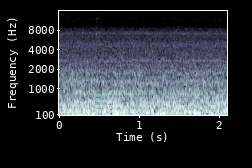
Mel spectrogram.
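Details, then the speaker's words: 1994 Hunter Comfort Breeze ceiling fan, model 23410 Type B, 120 V 0.85 A, on low speed: soft even hum and gentle air rush, no ticks or rubs; runs smoothly, though a broken capacitor makes medium speed about the same as low. "Now, let's start this fan on the low. This fan has a really nice low speed."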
